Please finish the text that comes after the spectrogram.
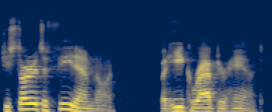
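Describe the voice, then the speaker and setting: A man's voice: medium pitch, big pitch swings, unhurried, a bit bright. Casual male scripture reader. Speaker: host of a daily Bible reading series. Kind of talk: scripture reading with informal commentary.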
